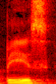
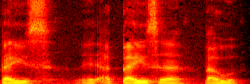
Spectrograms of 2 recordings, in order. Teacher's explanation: die sogenannte Verzwielautung der langen Vokale · Shown in: second take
